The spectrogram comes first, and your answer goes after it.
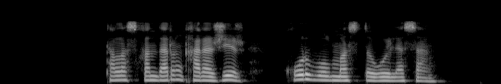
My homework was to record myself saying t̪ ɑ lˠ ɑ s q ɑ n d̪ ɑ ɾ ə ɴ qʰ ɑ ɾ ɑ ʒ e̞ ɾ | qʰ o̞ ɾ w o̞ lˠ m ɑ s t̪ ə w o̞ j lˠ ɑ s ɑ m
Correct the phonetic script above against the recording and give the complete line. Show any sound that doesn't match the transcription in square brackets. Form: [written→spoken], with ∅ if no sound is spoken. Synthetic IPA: [t̪→t̪ʰ] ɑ lˠ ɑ s q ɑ n d̪ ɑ ɾ ə ɴ qʰ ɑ ɾ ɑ ʒ e̞ ɾ | qʰ o̞ ɾ [w→b] o̞ lˠ m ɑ s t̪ ə w o̞ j lˠ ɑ s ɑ [m→ɴ]

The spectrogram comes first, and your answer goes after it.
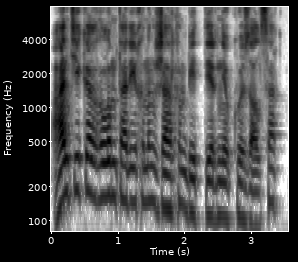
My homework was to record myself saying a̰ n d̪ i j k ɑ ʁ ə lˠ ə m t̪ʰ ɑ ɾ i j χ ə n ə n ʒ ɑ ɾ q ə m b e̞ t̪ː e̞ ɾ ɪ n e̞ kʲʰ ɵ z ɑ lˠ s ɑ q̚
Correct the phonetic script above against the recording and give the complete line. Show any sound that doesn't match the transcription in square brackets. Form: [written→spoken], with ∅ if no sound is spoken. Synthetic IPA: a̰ n [d̪→t̪] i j k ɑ ʁ ə lˠ ə m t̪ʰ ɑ ɾ i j χ ə n ə [n→ɴ] ʒ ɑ ɾ q ə m b e̞ t̪ː e̞ ɾ ɪ n e̞ kʲʰ ɵ z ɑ lˠ s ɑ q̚

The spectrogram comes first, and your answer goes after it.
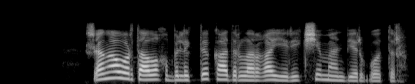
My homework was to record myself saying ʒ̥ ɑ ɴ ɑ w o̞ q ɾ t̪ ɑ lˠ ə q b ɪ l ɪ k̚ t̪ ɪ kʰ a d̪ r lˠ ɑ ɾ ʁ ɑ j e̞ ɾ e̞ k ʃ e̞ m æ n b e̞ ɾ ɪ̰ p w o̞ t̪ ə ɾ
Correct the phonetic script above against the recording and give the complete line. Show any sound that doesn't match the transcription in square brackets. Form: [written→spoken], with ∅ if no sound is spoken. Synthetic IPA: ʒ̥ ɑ ɴ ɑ w o̞ [q→∅] ɾ t̪ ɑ lˠ ə q b ɪ l ɪ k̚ t̪ ɪ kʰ a d̪ r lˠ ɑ ɾ ʁ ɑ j e̞ ɾ e̞ k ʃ e̞ m æ n b e̞ ɾ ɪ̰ p w o̞ t̪ ə ɾ

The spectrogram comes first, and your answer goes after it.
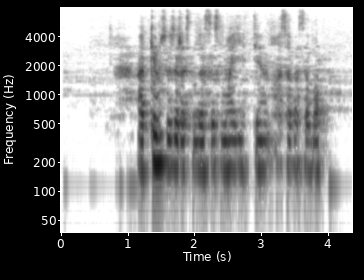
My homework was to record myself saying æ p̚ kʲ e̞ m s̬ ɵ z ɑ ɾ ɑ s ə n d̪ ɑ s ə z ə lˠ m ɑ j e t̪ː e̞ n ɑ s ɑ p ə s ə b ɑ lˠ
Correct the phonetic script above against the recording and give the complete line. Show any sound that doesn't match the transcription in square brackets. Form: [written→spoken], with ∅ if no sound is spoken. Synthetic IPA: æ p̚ kʲ e̞ m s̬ ɵ z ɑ ɾ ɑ s ə n d̪ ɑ s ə z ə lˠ m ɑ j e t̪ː e̞ n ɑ s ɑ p [ə→ɑ] s [ə→ɑ] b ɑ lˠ

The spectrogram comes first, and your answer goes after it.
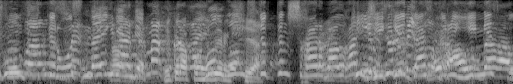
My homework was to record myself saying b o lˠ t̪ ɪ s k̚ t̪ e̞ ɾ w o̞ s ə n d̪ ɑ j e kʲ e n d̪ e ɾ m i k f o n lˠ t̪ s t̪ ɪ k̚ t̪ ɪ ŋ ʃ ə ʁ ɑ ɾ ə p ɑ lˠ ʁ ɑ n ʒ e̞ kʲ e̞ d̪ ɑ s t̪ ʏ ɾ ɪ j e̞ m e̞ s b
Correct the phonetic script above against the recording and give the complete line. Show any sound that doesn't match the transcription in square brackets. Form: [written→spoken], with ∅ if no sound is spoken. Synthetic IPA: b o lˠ t̪ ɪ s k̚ t̪ e̞ ɾ w o̞ s ə n d̪ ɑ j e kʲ e n d̪ e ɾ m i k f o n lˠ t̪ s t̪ ɪ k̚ t̪ ɪ ŋ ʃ ə ʁ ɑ ɾ ə p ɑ lˠ ʁ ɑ n ʒ e̞ kʲ e̞ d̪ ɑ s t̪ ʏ ɾ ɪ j e̞ m e̞ s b

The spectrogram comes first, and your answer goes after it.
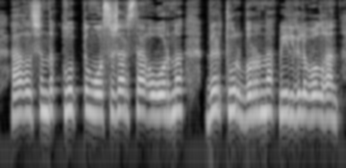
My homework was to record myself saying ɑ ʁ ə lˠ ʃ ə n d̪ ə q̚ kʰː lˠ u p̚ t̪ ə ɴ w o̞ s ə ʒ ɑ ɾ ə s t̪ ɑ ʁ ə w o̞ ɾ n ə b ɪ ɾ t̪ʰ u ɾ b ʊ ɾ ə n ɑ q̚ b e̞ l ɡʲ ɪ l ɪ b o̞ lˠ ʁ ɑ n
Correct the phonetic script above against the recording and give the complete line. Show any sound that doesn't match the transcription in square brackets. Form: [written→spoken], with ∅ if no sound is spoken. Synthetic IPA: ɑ ʁ ə lˠ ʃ ə n d̪ ə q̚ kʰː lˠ u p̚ t̪ ə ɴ w o̞ s ə ʒ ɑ ɾ ə s t̪ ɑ ʁ ə w o̞ ɾ n ə b ɪ ɾ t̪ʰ u ɾ b ʊ ɾ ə n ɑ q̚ b e̞ l ɡʲ ɪ l ɪ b o̞ lˠ ʁ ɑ n

